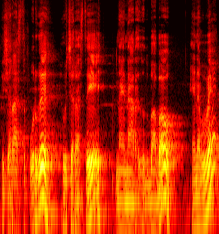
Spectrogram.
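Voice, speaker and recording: A man at home talking baby talk to his pet cat, coaxing and pleading in a high sing-song voice, recorded on a phone. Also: sing-song, moderate pace, mellow, echoey room. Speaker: cat owner. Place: home, indoors.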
